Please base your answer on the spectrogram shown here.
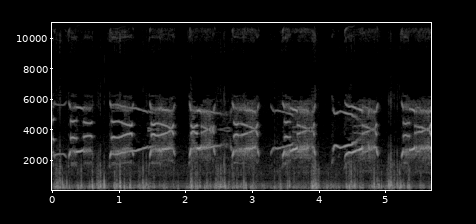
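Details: Loud, insistent whistled calls of an osprey at Port Lincoln on 21 December 2020, delivered in five bursts of several sharp rising notes each, roughly one burst per second, with crackling noise between.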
